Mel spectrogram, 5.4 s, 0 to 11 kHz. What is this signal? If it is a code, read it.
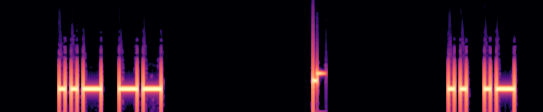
Morse code, heard as a keyed tone, about 20 wpm, 700 Hz. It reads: U M I A
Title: Top Two Letter Combinations in Words 20wpm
